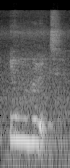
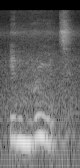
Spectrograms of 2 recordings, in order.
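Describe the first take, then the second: No difference in how they are said.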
